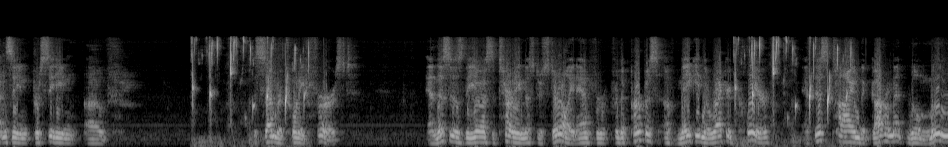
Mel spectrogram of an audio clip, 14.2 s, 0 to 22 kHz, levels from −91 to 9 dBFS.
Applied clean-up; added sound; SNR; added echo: none; Drip; -1 dB; none.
